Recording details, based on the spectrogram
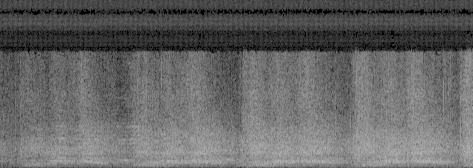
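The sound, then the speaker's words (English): Members of the U.S. Congress chant "USA, USA" in unison, the voices swelling and falling in a steady repeating rhythm roughly once a second, loud and sustained with cheering mixed in throughout. “Within moments, it seemed like all of Congress was chanting, USA, USA.”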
